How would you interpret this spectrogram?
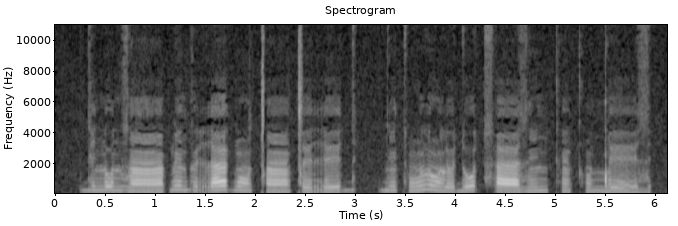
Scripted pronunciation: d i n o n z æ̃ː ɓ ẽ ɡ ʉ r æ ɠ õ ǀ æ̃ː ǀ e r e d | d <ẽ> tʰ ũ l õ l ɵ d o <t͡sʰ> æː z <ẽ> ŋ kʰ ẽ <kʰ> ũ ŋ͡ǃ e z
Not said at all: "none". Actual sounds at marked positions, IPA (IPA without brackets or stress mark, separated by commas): ĩ, t͡sʰ, ĩ, kʰ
